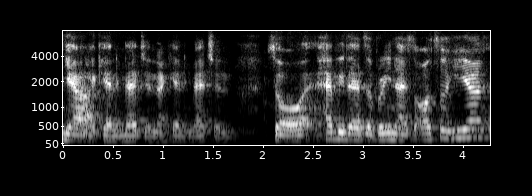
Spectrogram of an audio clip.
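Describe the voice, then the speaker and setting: The speaker is a man with a fairly high pitch. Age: 20s. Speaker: webinar host and presenter. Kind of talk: moderated panel discussion. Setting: online webinar. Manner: hesitant, many fillers.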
